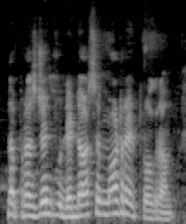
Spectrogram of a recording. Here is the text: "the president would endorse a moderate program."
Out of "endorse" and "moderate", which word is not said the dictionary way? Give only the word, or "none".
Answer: endorse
